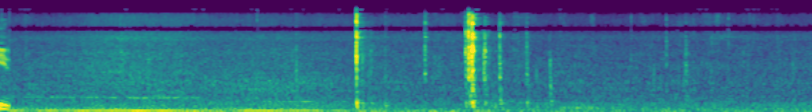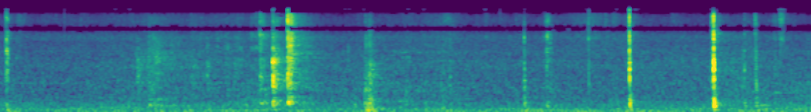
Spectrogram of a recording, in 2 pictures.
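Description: Metal clicks and knocks from a truck seat's slide rails and quick-adjust handle being fitted together by hand: about eight separate sharp clicks, spread out and with long quiet gaps. A low hum sounds under the first few seconds.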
